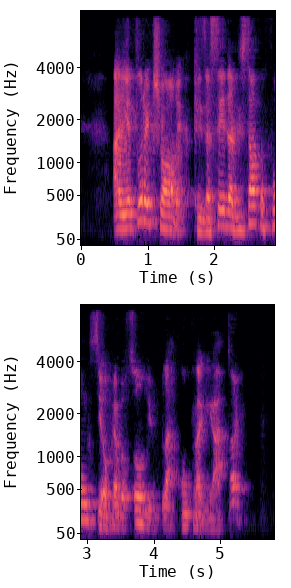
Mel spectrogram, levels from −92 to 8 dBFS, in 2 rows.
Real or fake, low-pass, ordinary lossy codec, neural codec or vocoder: fake; none; none; codec, 16 kHz, 1.1 kbps, Voila-Tokenizer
